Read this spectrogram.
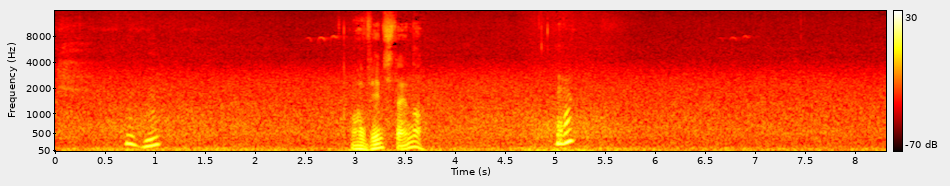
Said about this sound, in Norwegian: Du hører fossen godt her.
